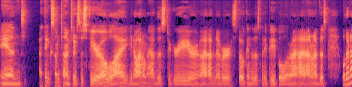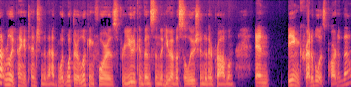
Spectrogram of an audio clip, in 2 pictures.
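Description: A man at medium pitch, at a very fast pace. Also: ordinary pitch variation. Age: 20s. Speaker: product launch consultant. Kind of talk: interview conversation.

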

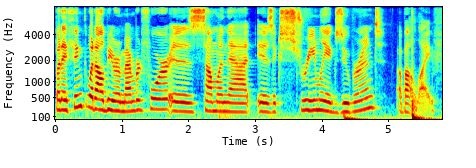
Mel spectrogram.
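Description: With an American accent, a woman speaks at a fairly high pitch and a moderate pace, with hardly any pauses and ordinary pitch variation. Noticeable background noise and audible room echo fill the recording. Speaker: tech startup founder. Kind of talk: casual interview.

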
